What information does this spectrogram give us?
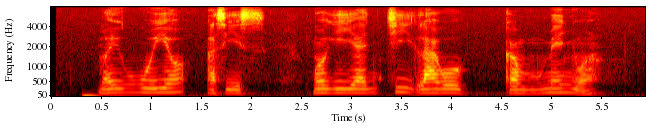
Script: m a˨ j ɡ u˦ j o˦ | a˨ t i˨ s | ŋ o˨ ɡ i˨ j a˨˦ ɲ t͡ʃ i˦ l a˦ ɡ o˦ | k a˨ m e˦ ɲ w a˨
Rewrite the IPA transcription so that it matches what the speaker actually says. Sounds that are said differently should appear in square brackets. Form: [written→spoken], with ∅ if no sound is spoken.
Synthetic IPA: m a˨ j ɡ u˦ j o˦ | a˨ [t→s] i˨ s | ŋ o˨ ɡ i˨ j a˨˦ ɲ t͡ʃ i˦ l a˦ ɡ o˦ | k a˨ m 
